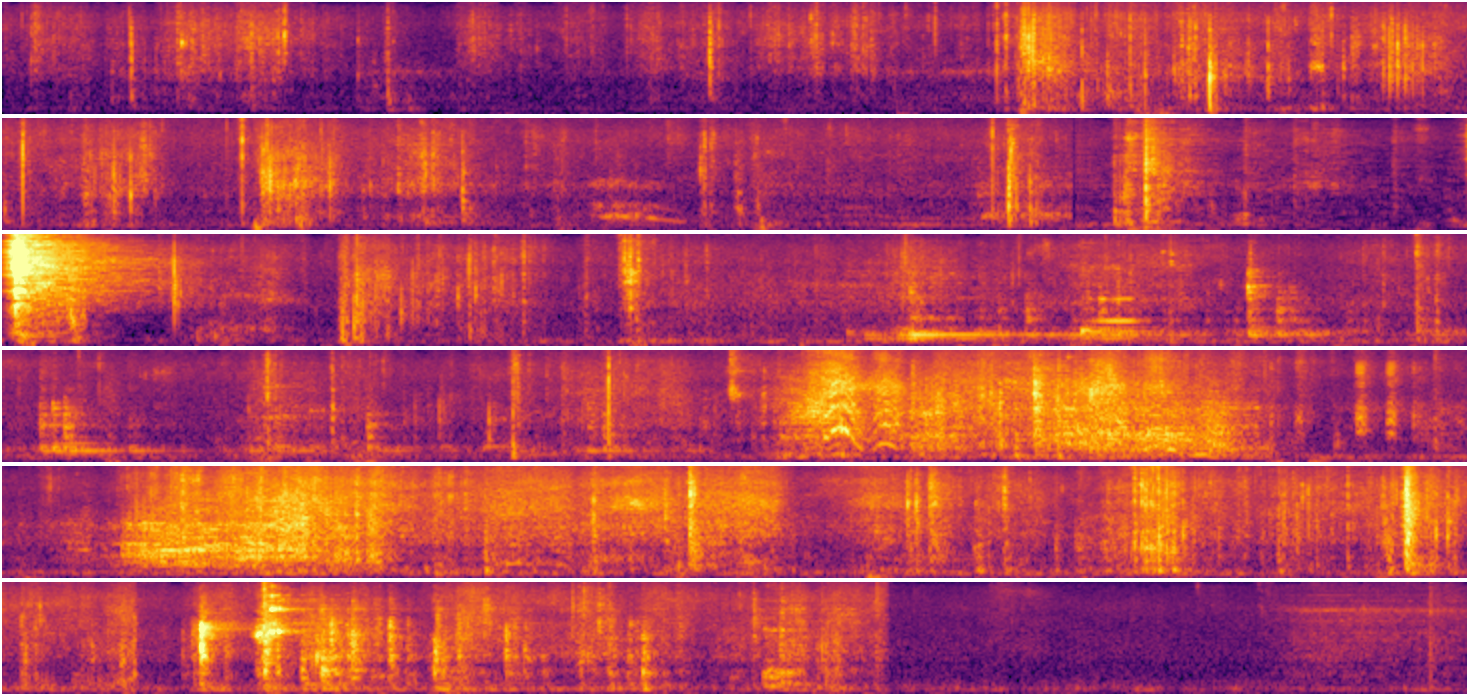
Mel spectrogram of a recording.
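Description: Camping gear being handled during camp setup: scattered clicks and knocks, a sharp knock about eleven seconds in, and two longer bursts of rustling a few seconds apart near the end.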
